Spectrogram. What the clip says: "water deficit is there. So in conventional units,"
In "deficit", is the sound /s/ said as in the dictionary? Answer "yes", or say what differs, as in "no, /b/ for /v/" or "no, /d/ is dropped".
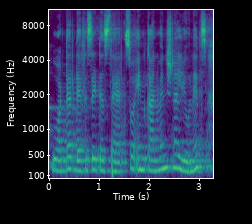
yes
